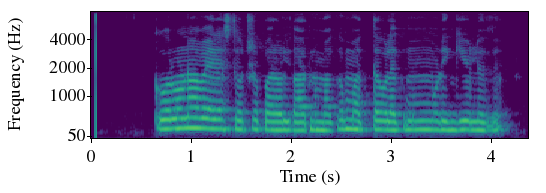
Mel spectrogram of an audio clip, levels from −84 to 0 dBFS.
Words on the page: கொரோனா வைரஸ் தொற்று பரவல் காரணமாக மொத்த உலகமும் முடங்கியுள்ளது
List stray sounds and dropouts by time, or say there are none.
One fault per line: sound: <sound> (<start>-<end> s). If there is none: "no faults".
no faults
